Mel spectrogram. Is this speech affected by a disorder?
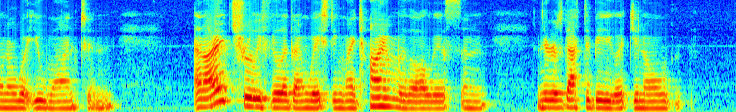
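No.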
